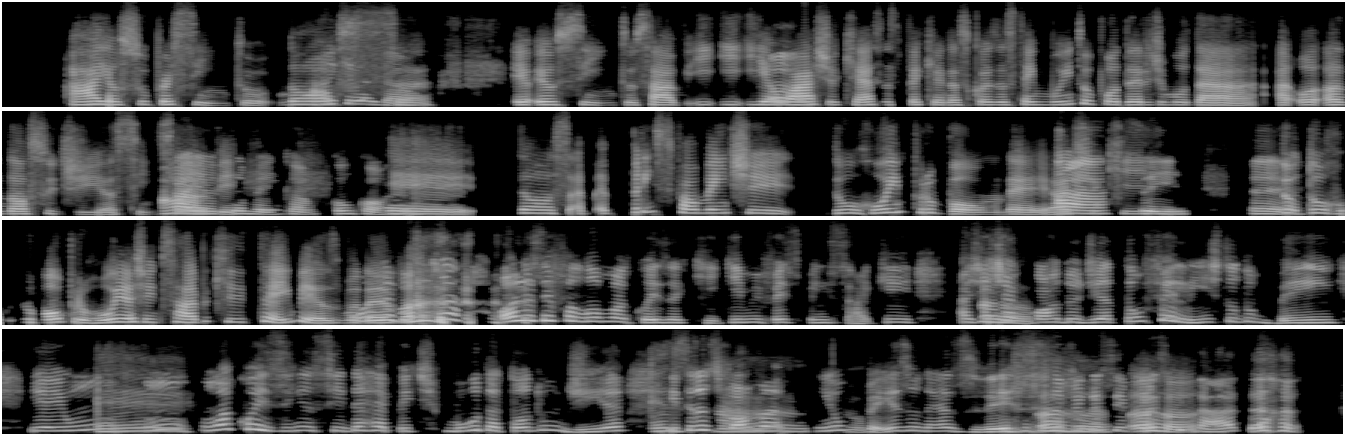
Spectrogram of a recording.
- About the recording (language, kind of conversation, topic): Portuguese, unstructured, O que te faz sentir verdadeiramente feliz no dia a dia?
- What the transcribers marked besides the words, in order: laughing while speaking: "Mas"; chuckle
